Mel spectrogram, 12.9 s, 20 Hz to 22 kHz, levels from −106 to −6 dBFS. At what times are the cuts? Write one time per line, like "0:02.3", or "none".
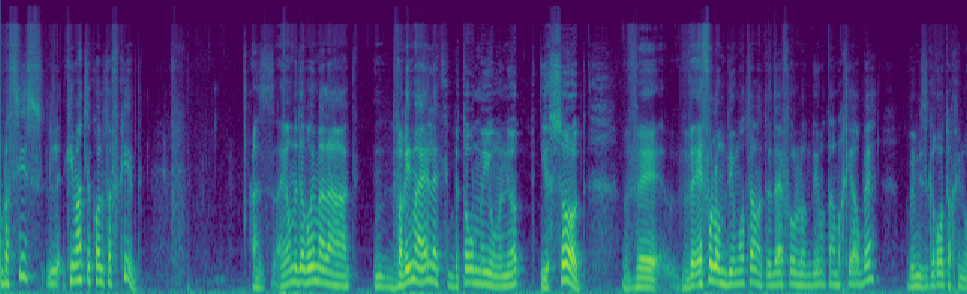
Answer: none

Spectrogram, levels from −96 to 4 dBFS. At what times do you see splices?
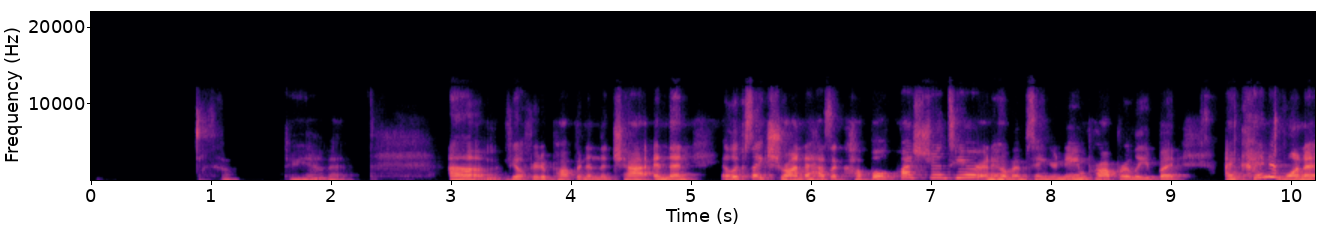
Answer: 0:03.4

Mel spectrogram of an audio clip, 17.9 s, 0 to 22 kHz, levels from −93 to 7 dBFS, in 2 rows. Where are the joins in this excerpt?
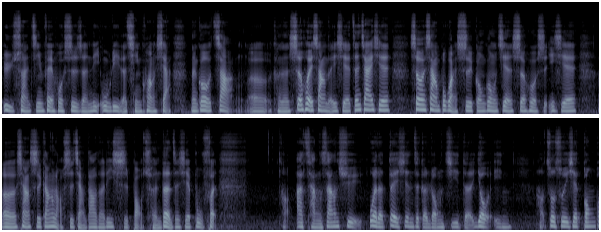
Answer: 0:11.4
0:13.0
0:14.4

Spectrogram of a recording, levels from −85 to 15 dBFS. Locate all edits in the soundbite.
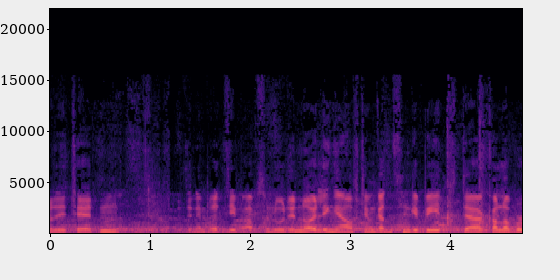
0:01.2

